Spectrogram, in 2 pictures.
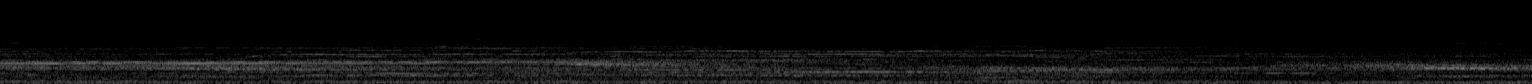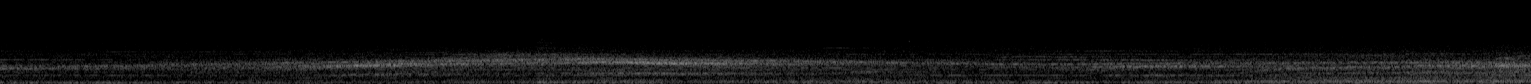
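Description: Spooky ambient drone: sustained layered tones that slowly glide up and down in pitch, swelling and rising to a peak about two-thirds of the way through before sinking again, over a steady low rumble.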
